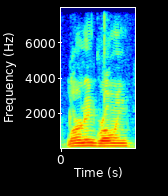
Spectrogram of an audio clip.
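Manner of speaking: normal talking voice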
